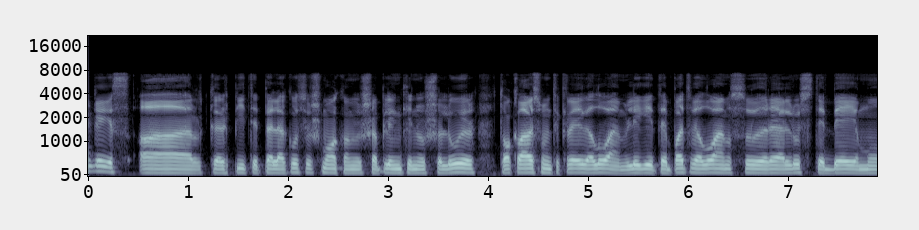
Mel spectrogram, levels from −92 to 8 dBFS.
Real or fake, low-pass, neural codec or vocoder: real; 7.2 kHz; none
